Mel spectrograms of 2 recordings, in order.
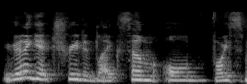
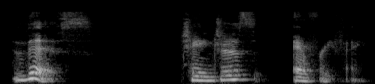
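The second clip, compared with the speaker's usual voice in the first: slow, landing it; 2 semitones lower, 4 dB quieter, slower than usual. Shown as a demonstration. Coach showing how slowness lands a phrase, soft. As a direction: let each word land slowly. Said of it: "slow down when you want it to land".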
